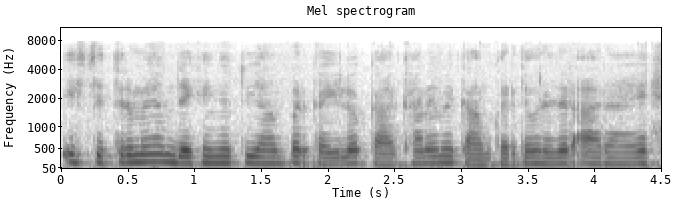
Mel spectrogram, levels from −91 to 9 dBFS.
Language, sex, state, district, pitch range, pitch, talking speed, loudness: Hindi, male, Maharashtra, Sindhudurg, 140-160 Hz, 150 Hz, 255 wpm, -31 LUFS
